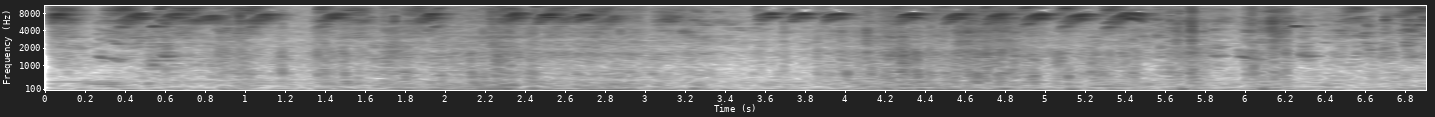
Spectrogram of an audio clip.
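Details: Four yellow Gouldian finch chicks in a nest, producing faint, very high, thin chirps in rapid clustered runs of about two or three per second, with soft rustling and low background hum.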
